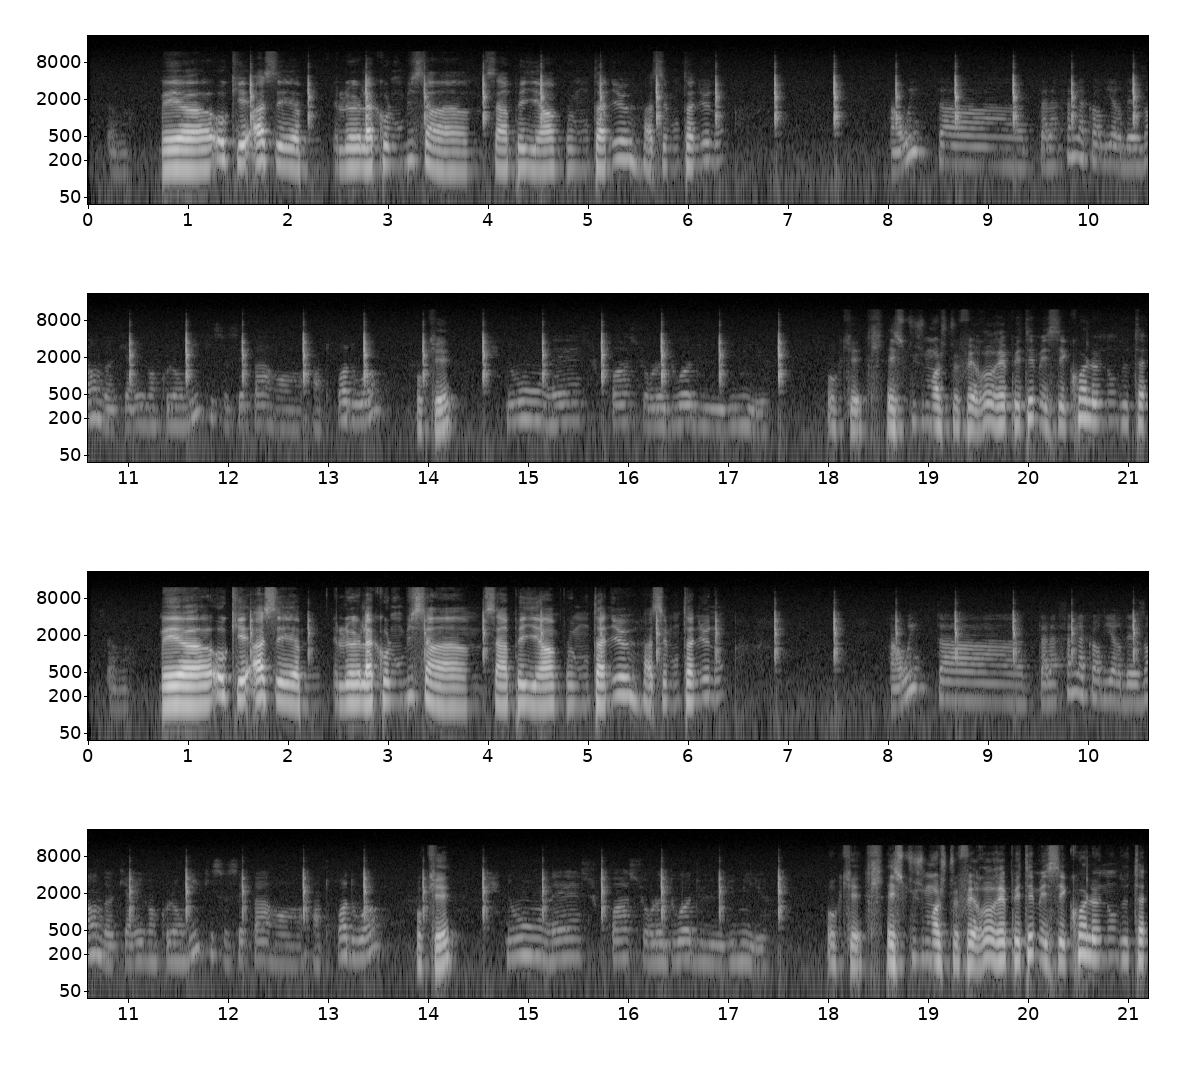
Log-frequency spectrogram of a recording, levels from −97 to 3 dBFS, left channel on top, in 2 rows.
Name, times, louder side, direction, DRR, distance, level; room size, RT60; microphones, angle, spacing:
voice 1, 0.7-2.1 2.5-6.3 14.0-14.2 18.0-21.2, right 4 dB, 50° right, 0.5 m, -27 dB
sound 1, 1.6-1.7 2.2-2.3 2.8-2.9 3.3-3.4 3.9-4.0 4.5-4.6 5.1-5.2 5.7-5.8 6.3-6.4 6.9-7.0 7.4-7.5 8.1-8.2 8.7-8.8 9.2-9.3 9.8-9.9 10.4-10.5 11.0-11.1 11.6-11.7 12.1-12.2 12.7-12.8 13.3-13.4 13.9-14.0 14.5-14.6 15.1-15.2 15.7-15.8 16.3-16.4 16.9-17.0 17.5-17.6, left 3 dB, 10° left, 0.5 m, -33 dB
voice 2, 8.0-13.6 14.6-17.5, right 1 dB, 75° right, 1.1 m, -44 dB
8.4 x 5.1 x 3.7 m
head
